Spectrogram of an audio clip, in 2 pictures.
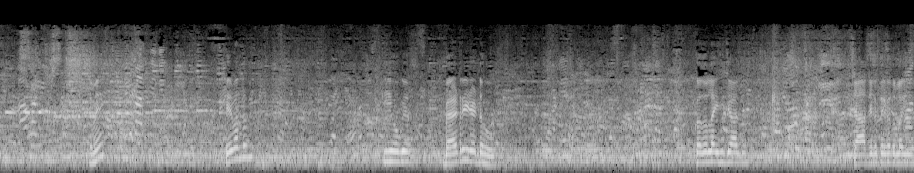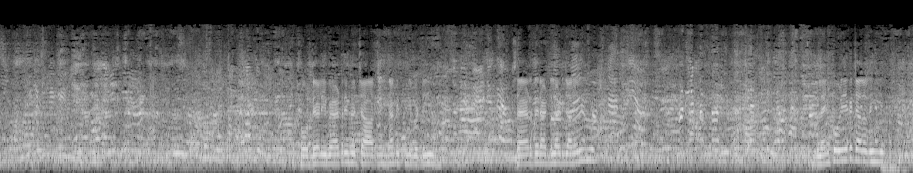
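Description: A crowd of men and women chat nearby.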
